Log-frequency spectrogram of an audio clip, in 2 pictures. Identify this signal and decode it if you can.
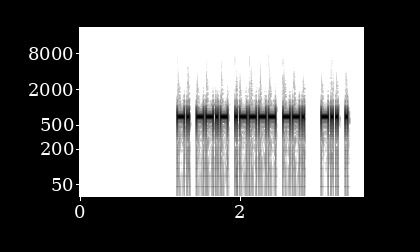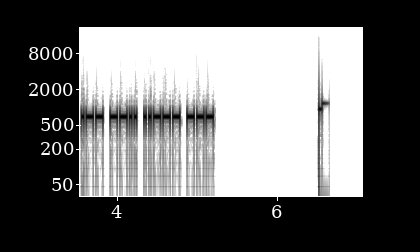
Morse code, heard as a keyed tone, about 40 wpm, 700 Hz. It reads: NQ1G DE WZ2O
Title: USA Callsign DE Callsign - 4 Characters - 40wpm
